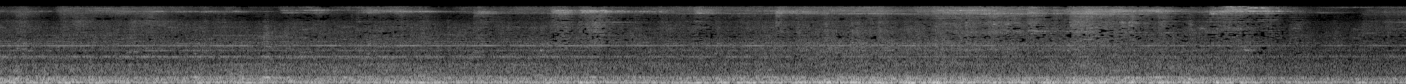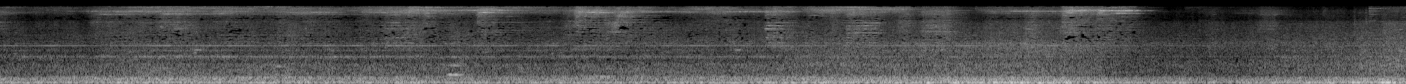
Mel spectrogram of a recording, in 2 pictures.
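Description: Railroad tank cars of an ethanol unit train rolling past: a steady rumble of steel wheels on rail with a thin, steady wheel squeal over it.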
